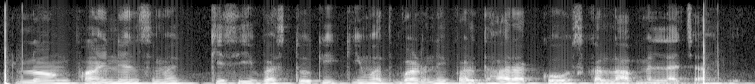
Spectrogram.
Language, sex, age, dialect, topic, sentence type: Hindi, male, 25-30, Awadhi Bundeli, banking, statement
